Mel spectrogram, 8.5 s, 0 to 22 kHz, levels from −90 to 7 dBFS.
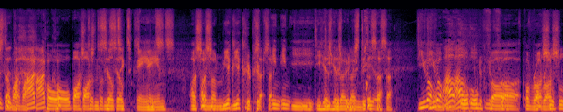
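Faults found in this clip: Doubled audio track, whole clip: full-band echo of every syllable around 150 ms late, at roughly equal level, dry, no decay. Likely a second capture path or misaligned edit mixing two copies. Spectrogram: each onset repeated as an equally strong ghost offset in time.

Damaged data in a compressed stream, 1.92–1.99 s and 5.45–5.52 s: short glitches, each lasting about 70 ms. The first falls just before "fans og som virkelig". The second falls between "de her spillere og" and "sig de var jo". Corrupt frames make the decoder lose sync. Waveform shows a discontinuity. Spectrogram shows a brief disruption.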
